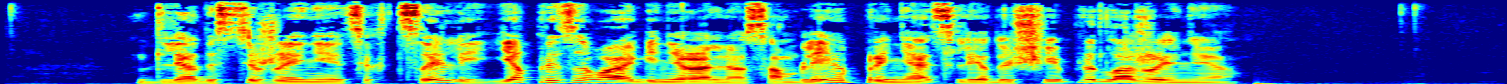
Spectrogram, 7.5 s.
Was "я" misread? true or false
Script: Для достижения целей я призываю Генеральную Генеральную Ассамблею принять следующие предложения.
false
